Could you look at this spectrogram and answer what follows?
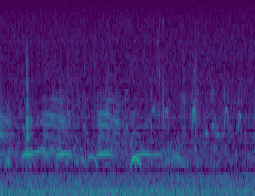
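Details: Common cranes gathered at Lac du Der in February during spring migration; several clear bugling, slightly wavering calls overlapping within a few seconds, over low background noise.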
